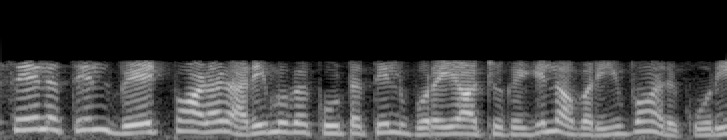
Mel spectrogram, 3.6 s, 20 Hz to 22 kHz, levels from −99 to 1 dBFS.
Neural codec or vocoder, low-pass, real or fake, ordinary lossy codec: vocoder, 44.1 kHz, 128 mel bands, Pupu-Vocoder; 3.6 kHz; fake; none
